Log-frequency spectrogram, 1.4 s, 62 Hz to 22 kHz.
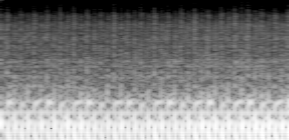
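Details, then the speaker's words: Ford Flex EcoBoost at idle, about 14°F, after a cheap flex pipe repair blew out on a 60-mile trip: sharp, fast raspy puffing tick with every firing pulse; exhaust leaking from the broken flex pipe. "well as you can hear as you can see the repair that I tried to do right here didn't really work"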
